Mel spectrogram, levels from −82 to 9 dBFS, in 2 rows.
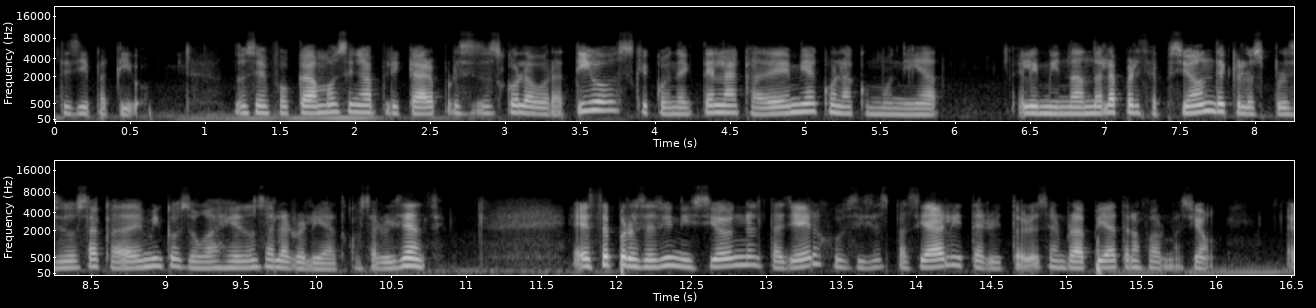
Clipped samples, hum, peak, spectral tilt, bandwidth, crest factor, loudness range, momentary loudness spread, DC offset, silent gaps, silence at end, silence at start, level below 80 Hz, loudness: under 0.1%; none; -4 dBFS; -4.5 dB/octave; 9.6 kHz; 22 dB; 2 LU; 11 LU; under 0.1%; none; 0 s; 0 s; -56 dBFS; -24 LUFS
